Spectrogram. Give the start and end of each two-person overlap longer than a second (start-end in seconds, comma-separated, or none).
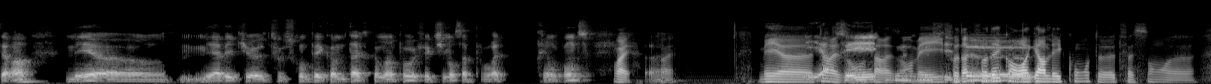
8.0-10.4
